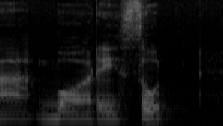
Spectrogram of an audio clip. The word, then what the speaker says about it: บริสุทธิ์: สระ อิ นะ คะ แล้ว ก็ มี ทัณฑฆาต อยู่ ด้าน บน มา กด เสียง ของ ธ ธง แล้ว ก็ สระ อิ เอา ไว้ นะ คะ คำ ๆ นี้ ก็ เลย อ่าน ว่า บริสุทธิ์ บริสุทธิ์ นะ คะ อ่าน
